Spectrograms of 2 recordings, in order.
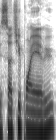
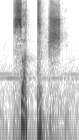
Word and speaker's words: Sochi: Chris qui a dit que, gars, la prononciation de Sochi, ça va être pour, mettons, des francophones, ça va se dire avec un T.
